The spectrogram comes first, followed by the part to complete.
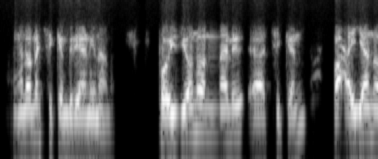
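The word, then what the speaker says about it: pollo: എല്ലിന്റെ കൂടെ വേറൊരു എല്ലും കൂടെ വന്നു കഴിഞ്ഞാൽ സ്പാനിഷിൽ അതിന്റെ ഉച്ചാരണം മാറും, യ് സൗണ്ട് ആവും. ഫോർ എക്സാമ്പിൾ ഞാൻ അവിടെ പയ്യ ദെ പൊയ്യോ, പല്ല എന്നാണ് നമ്മൾ ശരിക്കും ഇംഗ്ലീഷിൽ അത് വായിക്കുക, പൊല്ലോ എന്നാണ് ഇംഗ്ലീഷിൽ അതും വായിക്കുക.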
